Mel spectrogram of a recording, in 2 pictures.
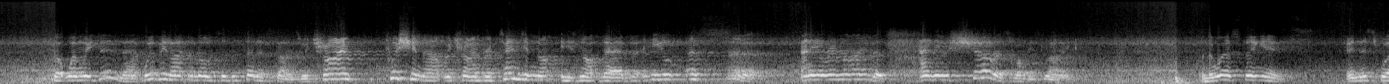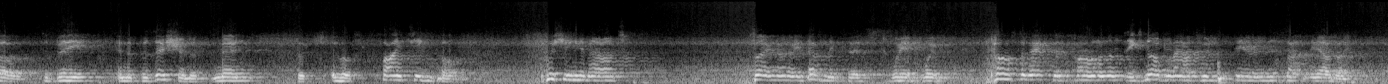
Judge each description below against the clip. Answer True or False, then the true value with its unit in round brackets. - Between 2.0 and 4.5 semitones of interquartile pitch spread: False (5.3 semitones)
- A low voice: False (190 Hz)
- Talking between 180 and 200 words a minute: True (185 wpm)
